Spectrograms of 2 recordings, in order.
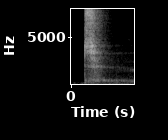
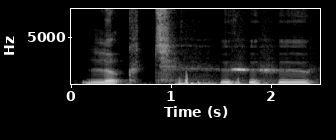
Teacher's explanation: it's sort of too, and my lips are tightening up towards the end.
